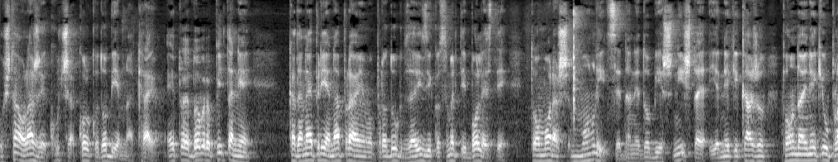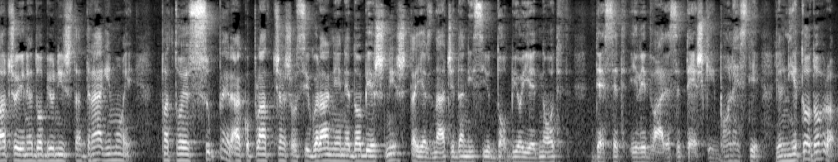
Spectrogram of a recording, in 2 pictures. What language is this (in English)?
Croatian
